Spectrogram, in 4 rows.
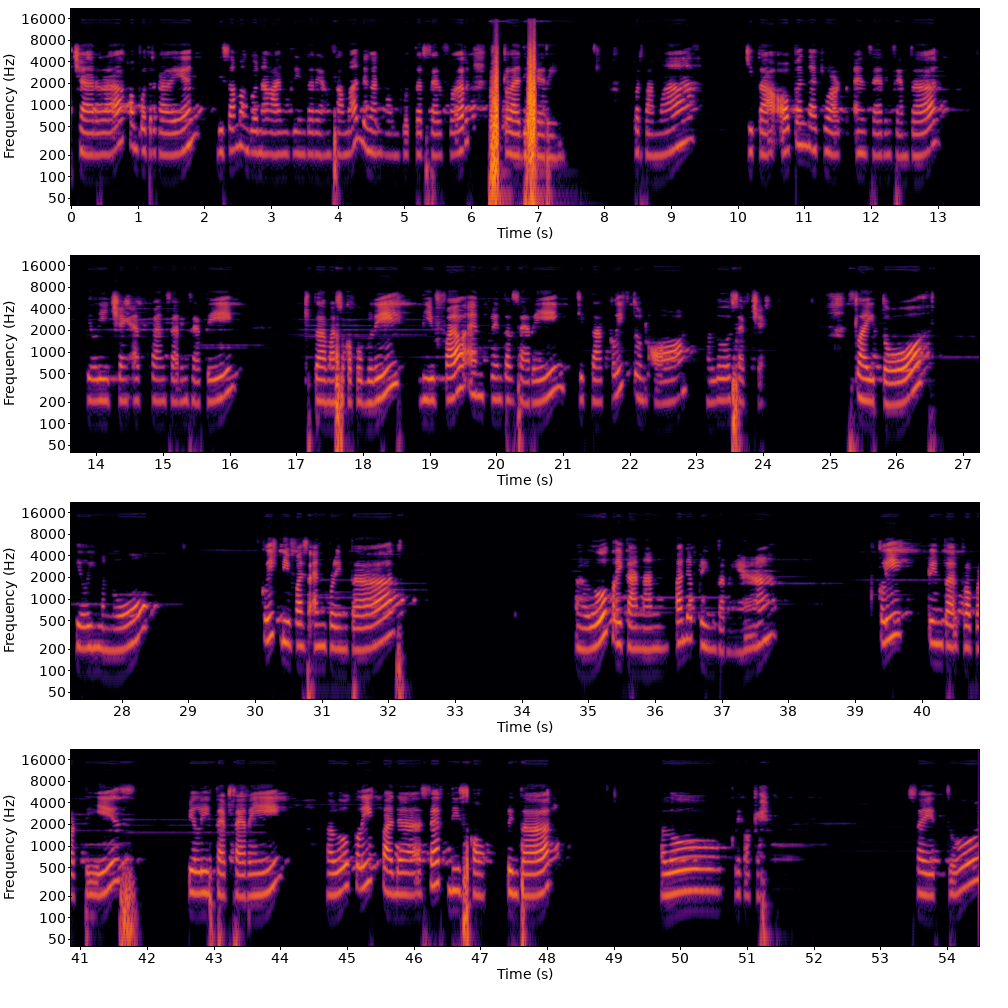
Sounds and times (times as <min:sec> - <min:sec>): Speech: 0:00.0 - 0:07.4, 0:08.5 - 0:09.4, 0:10.2 - 0:13.1, 0:13.9 - 0:16.1, 0:17.2 - 0:24.1, 0:25.1 - 0:26.6, 0:27.4 - 0:28.4, 0:30.1 - 0:32.3, 0:34.8 - 0:37.8, 0:39.4 - 0:41.8, 0:42.6 - 0:44.1, 0:44.7 - 0:48.2, 0:49.7 - 0:51.4, 0:53.5 - 0:54.4.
